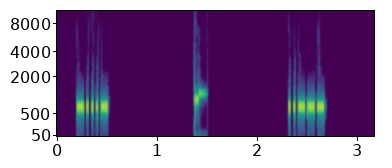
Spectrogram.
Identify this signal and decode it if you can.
Morse code, heard as a keyed tone, about 49 wpm, 700 Hz. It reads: <BT> 2
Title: Single Character (Letter:Number:Punctuation:Prosign) 50wpm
